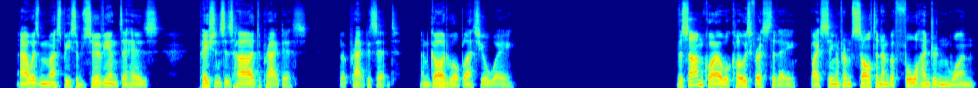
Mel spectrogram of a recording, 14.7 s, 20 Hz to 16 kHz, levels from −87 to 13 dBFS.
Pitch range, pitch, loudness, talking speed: 95-120 Hz, 110 Hz, -22 LUFS, 150 wpm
